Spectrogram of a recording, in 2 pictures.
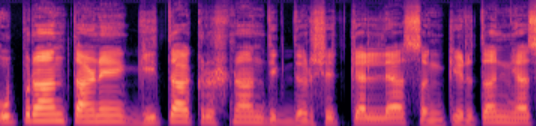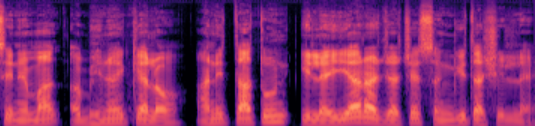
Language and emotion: Goan Konkani, neutral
